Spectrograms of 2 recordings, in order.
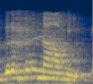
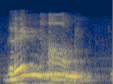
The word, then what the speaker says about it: गृह्णामि: So here it is not grahanami, it is grinhami. Na comes first.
